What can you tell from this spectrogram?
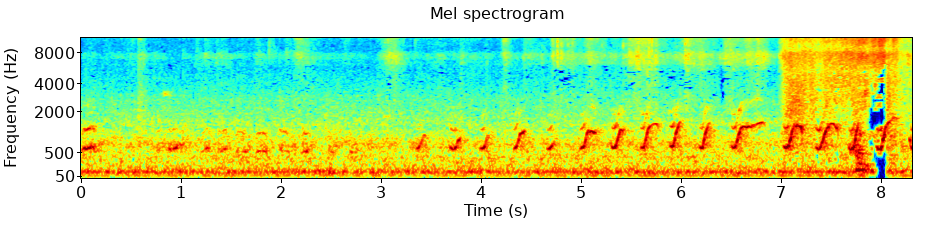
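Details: Guinea pigs kept as pets, recorded at cage-cleaning time in August 2022: a quick run of short, evenly spaced rising squeaks, about three per second, ending with a loud clatter.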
